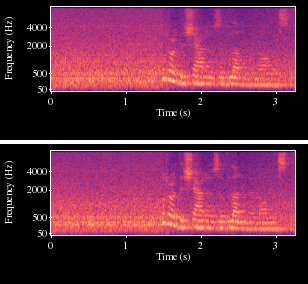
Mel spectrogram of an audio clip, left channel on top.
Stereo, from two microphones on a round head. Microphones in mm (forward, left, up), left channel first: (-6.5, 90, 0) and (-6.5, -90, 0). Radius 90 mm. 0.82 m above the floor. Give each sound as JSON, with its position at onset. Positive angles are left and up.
{"t": 1.5, "sound": "a woman speaking", "side_deg": -55, "distance_m": 2.5}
